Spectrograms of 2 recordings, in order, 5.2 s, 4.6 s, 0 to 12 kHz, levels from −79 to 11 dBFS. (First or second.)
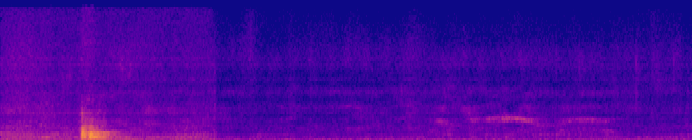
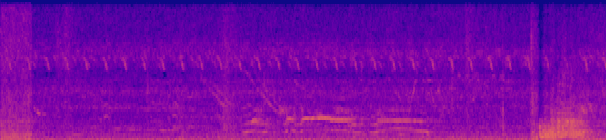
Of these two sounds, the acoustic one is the second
